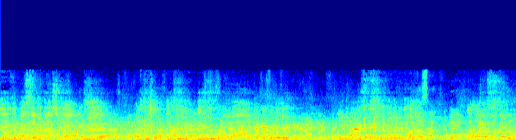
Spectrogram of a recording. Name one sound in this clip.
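A crowd of men and women chatters and calls out all around, close by, outdoors.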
